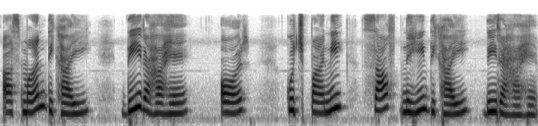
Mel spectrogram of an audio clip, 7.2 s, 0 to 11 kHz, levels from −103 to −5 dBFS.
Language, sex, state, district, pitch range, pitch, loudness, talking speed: Hindi, female, Himachal Pradesh, Shimla, 240-290 Hz, 260 Hz, -14 LUFS, 115 wpm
